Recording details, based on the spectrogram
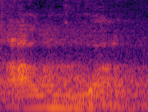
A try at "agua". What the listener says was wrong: It's not agua. Agua.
